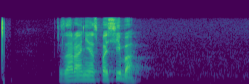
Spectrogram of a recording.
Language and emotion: Russian, neutral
